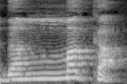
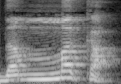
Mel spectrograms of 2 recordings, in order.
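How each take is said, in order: First: The m is held long and doubled. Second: The m is held long and doubled.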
